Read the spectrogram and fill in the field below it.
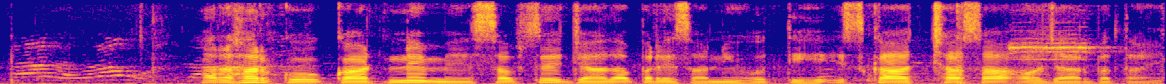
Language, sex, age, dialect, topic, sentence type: Hindi, male, 25-30, Awadhi Bundeli, agriculture, question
